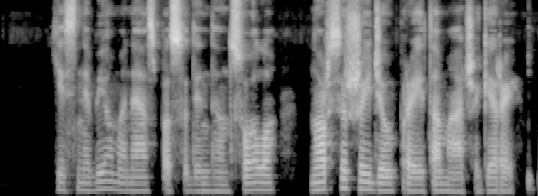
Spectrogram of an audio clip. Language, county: Lithuanian, Kaunas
